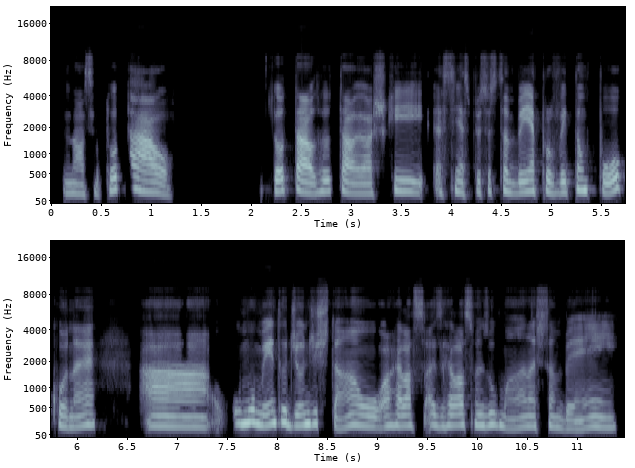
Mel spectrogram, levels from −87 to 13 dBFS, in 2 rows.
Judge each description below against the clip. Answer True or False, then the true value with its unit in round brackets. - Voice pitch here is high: False (175 Hz)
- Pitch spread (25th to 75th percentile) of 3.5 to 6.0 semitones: False (2.8 semitones)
